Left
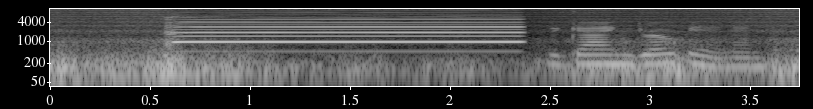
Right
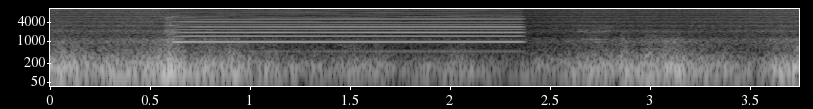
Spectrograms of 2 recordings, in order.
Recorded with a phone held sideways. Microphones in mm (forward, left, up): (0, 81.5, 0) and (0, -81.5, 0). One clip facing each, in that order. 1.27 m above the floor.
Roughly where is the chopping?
I don't hear chopping.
